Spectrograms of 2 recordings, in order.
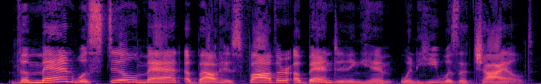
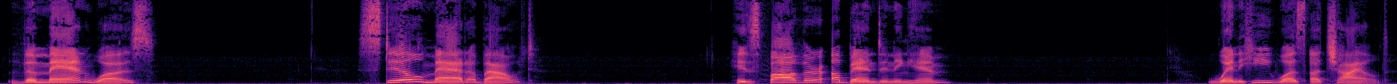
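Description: First: The sentence is said at a normal pace. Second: The sentence is said slowly. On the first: "the last time at a regular pace" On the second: "this time repeat after me"

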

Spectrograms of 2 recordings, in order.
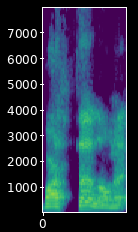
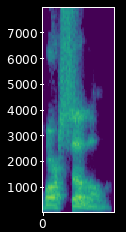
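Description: First: The c is said like th. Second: The c is said like s. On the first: "a lot of them will say Barcelona ... their S's are TH's" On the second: "as opposed to Barcelona"

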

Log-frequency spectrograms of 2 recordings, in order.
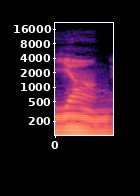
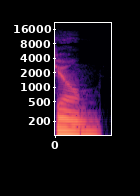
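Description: First: It is said in a standard, non-northern accent. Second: It is said in a northern English accent.

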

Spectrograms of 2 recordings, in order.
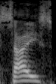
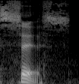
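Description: First: The vowel is an eye sound. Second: The vowel is a short i sound. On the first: The speaker calls it wrong. "or a sice" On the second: The speaker calls it right. "but a sys"

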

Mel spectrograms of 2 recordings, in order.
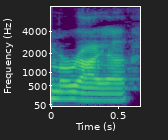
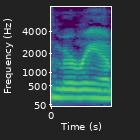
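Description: First: The middle syllable has an 'eye' vowel. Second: The middle syllable has an 'ee' vowel. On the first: This is the English pronunciation. "in England, they pronounce it Mariah" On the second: This is how it looks when read from the spelling. "I read that name this whole book as Maria"

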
